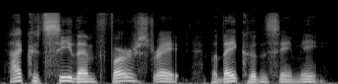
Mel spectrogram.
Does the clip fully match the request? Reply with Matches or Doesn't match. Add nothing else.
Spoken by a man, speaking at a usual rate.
Matches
